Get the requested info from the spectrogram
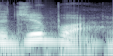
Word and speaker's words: Ojibwa: Is it Ojibwa or It's Ojibwa. – Ojibwa.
